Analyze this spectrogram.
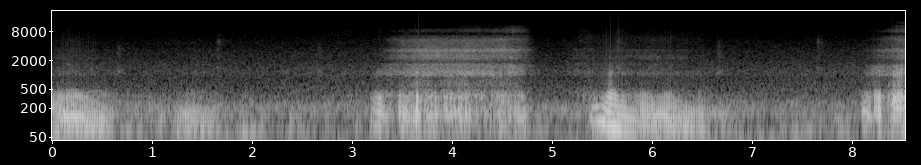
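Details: Shiba Inu asleep and snoring, January 2024; rough low snores come in slow waves, with louder breathy bursts roughly every two seconds.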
